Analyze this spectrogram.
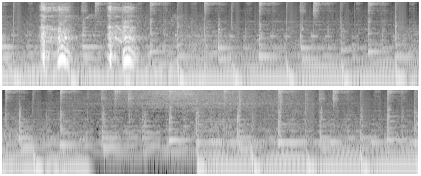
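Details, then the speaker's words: Two short acted coughs over background music in a demonstration of proper cough etiquette to prevent spreading disease. "Mari kita mencegah penularan penyakit dengan menerapkan etika batuk yang benar. Begini caranya."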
